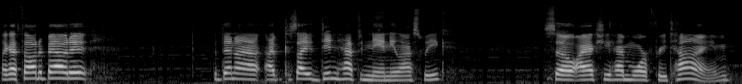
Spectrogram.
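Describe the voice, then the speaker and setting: Soft-spoken young woman rambling casually. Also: on the high side, fairly even intonation, moderate pace, long pauses, clear, resonant tone, no room sound, faint music behind. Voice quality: soft, quiet voice. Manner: rambling, filler-heavy, self-interrupting. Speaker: game streamer. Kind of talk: casual live-stream chat. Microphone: desk mic close to face.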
